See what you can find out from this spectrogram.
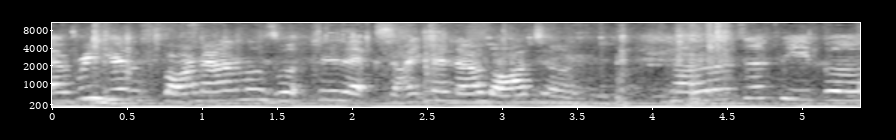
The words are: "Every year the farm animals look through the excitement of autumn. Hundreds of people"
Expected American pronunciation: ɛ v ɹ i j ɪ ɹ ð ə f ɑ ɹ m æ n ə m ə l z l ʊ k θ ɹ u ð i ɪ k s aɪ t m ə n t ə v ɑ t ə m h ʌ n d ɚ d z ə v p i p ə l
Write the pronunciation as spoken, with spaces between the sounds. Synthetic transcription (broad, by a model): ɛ v ɹ i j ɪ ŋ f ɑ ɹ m æ n ə m ə l z w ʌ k t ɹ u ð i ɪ k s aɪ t m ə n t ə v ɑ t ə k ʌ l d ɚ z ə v p i p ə l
